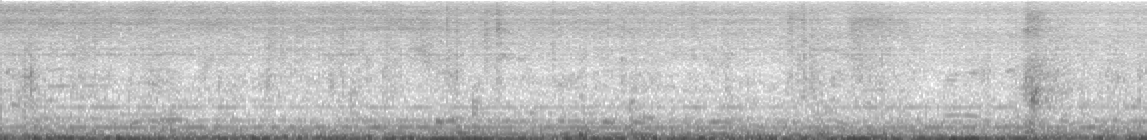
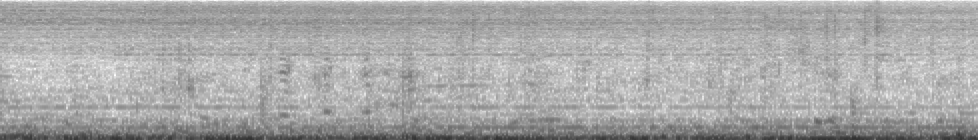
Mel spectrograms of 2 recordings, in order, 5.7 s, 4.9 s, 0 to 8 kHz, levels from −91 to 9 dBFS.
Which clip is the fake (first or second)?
first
